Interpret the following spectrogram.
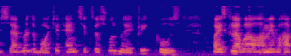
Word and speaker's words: coups: कू क्या होता है, इसको COUPS को कू पढ़ते हैं, पी साइलेंट होता है, तो कू होता है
